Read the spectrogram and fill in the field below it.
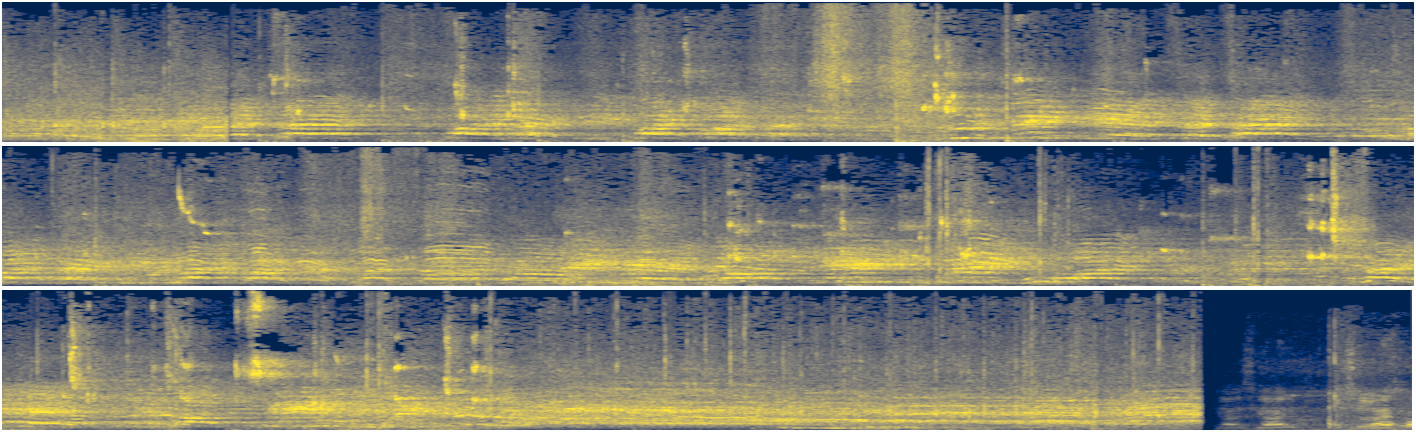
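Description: A crowd cheers in a large echoing gym.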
